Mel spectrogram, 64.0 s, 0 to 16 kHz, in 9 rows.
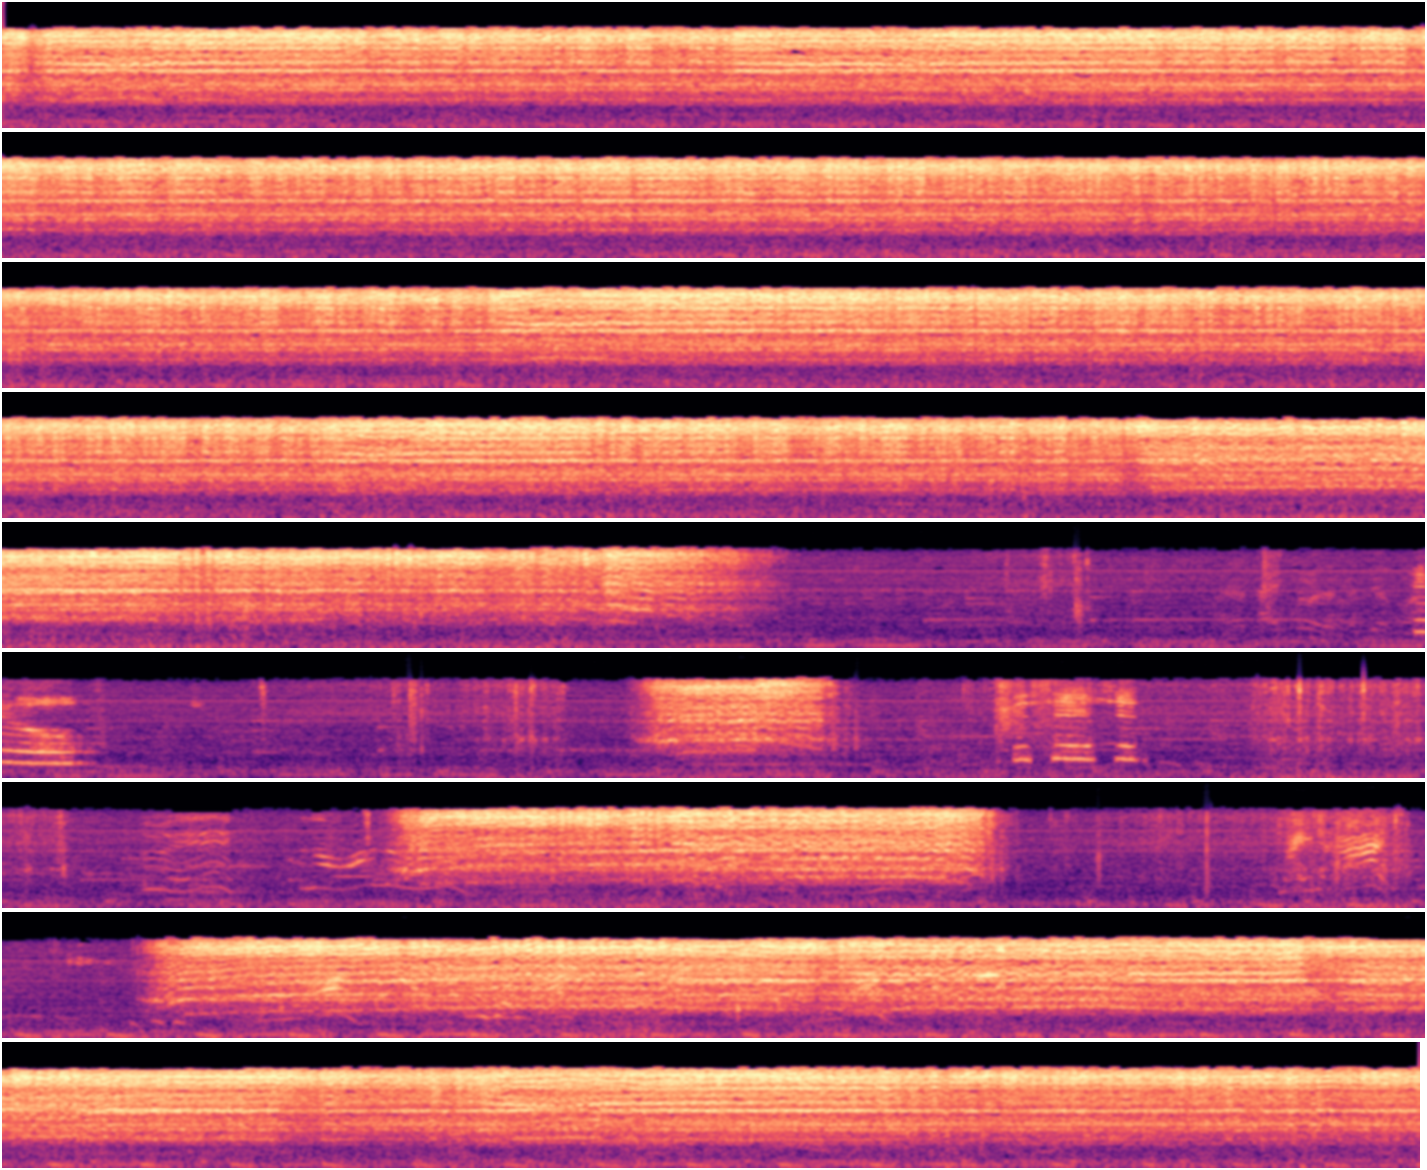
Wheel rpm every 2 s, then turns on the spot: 190, 200, 190, 200, 200, 200, 200, 200, 200, 200, 200, 200, 200, 200, 200, 160, 0, 0, 10, 60, 10, 10, 100, 170, 10, 110, 190, 190, 200, 200, 200, 200.
36-40 42-44 48-50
